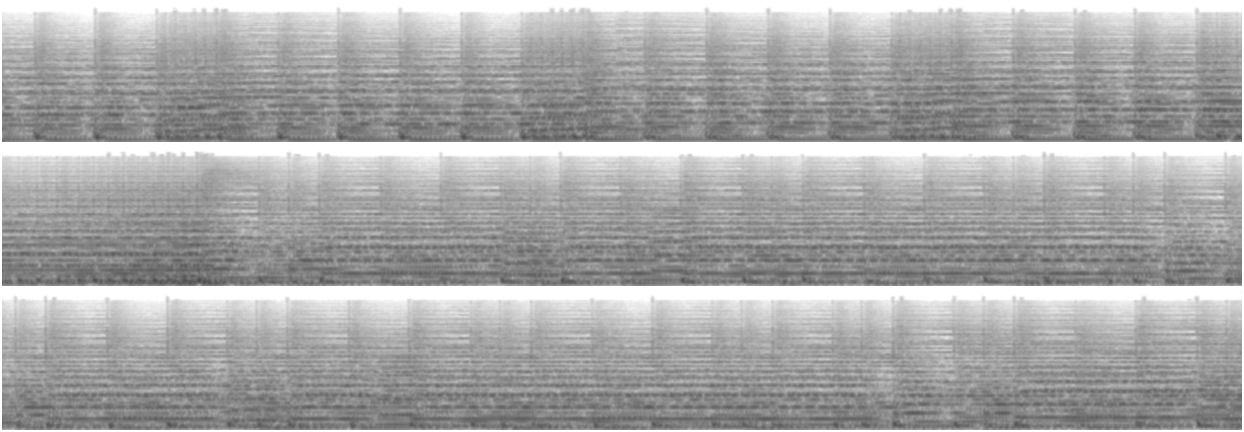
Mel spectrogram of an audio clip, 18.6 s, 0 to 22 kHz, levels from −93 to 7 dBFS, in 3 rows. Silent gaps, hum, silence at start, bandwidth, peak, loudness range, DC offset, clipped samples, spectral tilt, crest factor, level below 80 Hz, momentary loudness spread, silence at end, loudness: none; none; 0 s; 18 kHz; -12 dBFS; 2 LU; under 0.1%; under 0.1%; -4.5 dB/octave; 16 dB; -52 dBFS; 3 LU; 0 s; -28 LUFS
